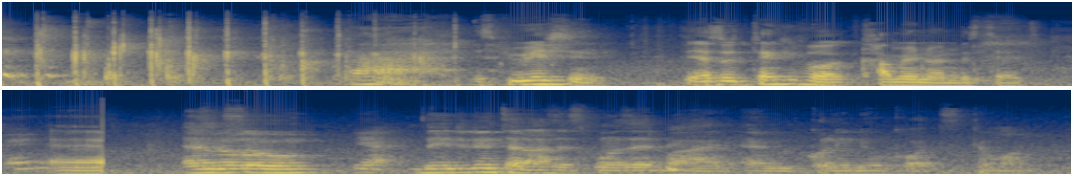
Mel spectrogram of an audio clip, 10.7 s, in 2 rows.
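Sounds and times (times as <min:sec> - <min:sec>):
sharp hand claps: 0:00.0 - 0:02.4
speech: 0:01.8 - 0:10.6.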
